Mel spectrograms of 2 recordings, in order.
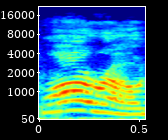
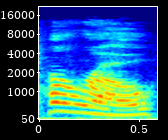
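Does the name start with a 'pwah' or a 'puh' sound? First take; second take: pwah; puh. First: The name begins with a 'pwah' sound. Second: The name begins with a 'puh' sound. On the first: The speaker calls it right. "Poirot, not Perot" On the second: The speaker calls it wrong. "not Perot"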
